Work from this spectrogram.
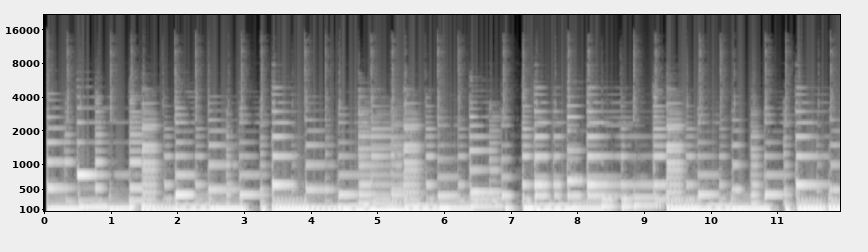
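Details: Bright electric piano melody over a bouncing bass line fills the whole stretch, with no barking or other animal sounds.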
